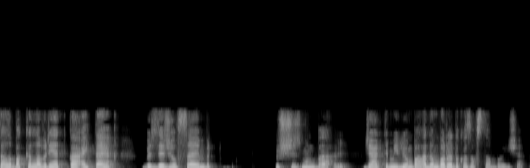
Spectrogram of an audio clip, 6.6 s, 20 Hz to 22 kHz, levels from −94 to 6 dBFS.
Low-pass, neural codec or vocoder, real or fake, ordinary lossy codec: none; codec, 16 kHz, 1 kbps, X-Codec, WavLM features, trained on Multilingual LibriSpeech; fake; none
